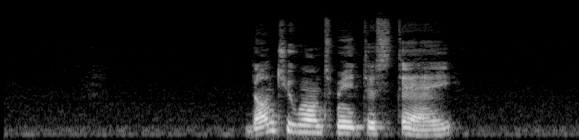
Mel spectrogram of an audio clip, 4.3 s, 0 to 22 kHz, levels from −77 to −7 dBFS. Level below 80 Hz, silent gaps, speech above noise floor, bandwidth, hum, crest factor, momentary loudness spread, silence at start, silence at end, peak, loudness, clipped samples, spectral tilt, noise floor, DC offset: -64 dBFS; none; 33 dB; 14 kHz; none; 20 dB; 9 LU; 1.85 s; 0.95 s; -6 dBFS; -22 LUFS; under 0.1%; -5.5 dB/octave; -54 dBFS; under 0.1%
